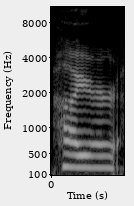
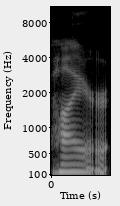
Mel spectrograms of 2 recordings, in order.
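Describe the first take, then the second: First: The voice is pitched relatively high. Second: The voice is pitched relatively low. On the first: "then go higher" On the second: "start lower"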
